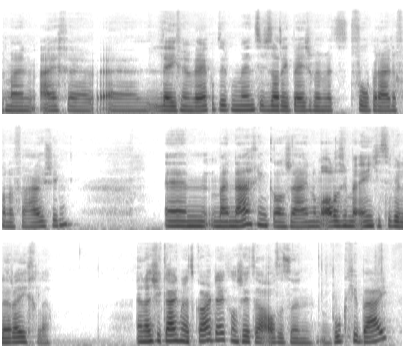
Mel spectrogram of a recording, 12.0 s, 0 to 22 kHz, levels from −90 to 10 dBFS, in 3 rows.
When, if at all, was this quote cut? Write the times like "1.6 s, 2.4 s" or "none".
9.3 s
